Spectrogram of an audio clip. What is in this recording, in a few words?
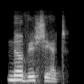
"noviciate", Indian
